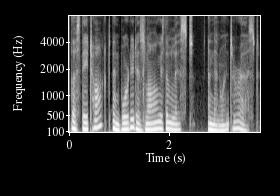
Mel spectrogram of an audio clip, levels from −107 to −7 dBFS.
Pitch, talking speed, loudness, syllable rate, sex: 155 Hz, 235 wpm, -14 LUFS, 5.0 syllables/s, female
